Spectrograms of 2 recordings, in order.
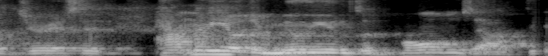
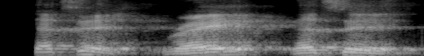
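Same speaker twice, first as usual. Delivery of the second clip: plain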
